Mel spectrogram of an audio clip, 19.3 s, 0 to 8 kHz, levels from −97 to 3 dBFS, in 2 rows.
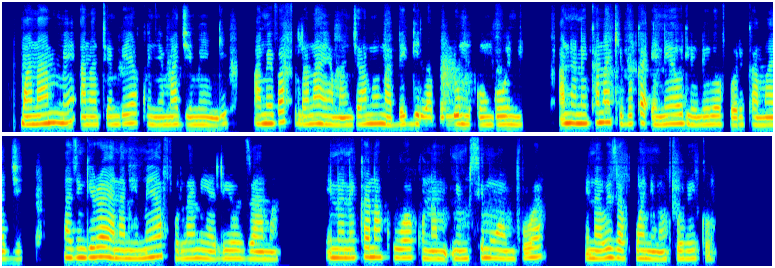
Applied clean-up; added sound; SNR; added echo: none; none; none; none.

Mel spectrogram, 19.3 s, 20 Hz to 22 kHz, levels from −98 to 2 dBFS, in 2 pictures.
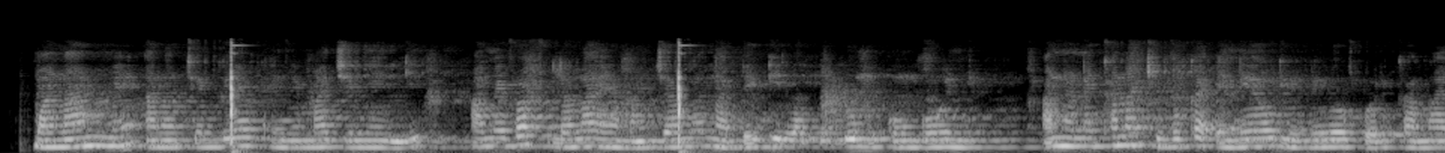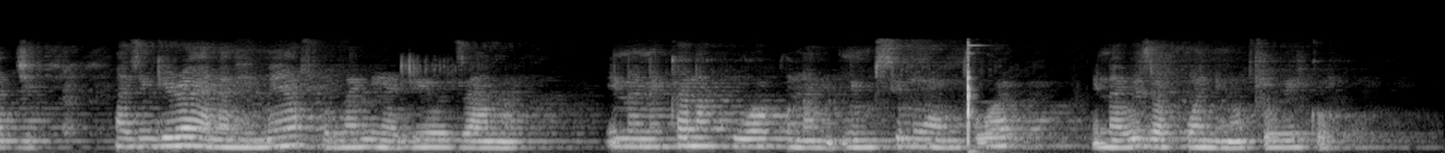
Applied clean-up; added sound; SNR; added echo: none; Tap / Hammer; 5 dB; reverberation time 1.6 s.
